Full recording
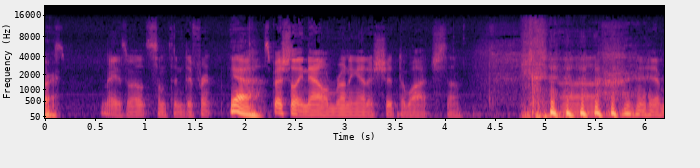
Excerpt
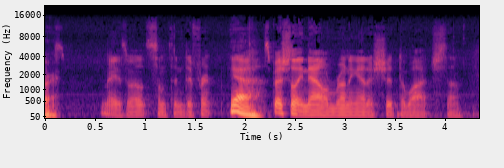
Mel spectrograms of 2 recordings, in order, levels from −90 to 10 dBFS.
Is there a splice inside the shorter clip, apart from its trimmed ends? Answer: no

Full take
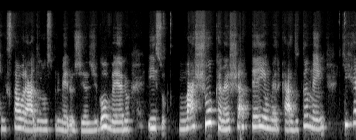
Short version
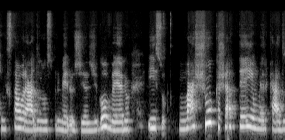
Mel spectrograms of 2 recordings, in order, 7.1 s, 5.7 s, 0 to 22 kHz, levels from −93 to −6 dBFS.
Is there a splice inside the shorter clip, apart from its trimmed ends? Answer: yes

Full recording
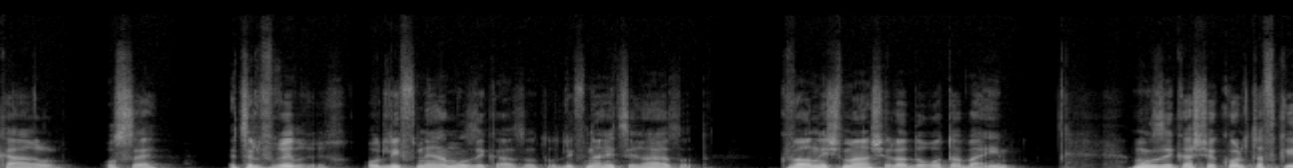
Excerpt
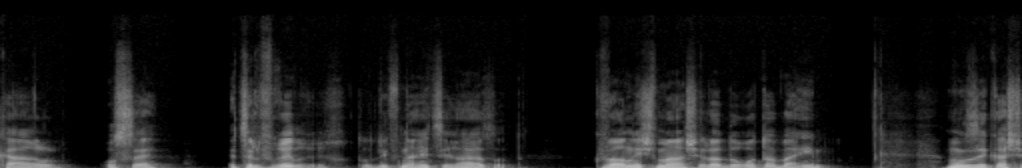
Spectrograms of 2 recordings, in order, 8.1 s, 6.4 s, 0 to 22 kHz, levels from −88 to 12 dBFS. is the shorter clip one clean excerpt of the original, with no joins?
no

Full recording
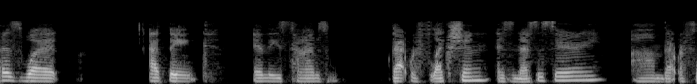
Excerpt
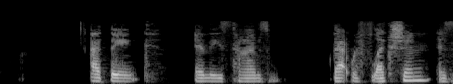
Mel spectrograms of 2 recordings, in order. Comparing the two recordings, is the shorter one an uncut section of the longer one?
yes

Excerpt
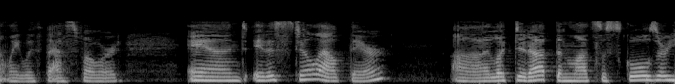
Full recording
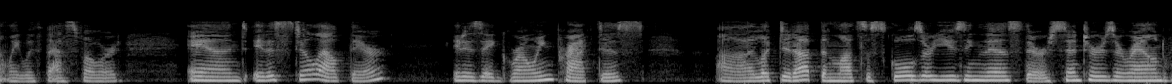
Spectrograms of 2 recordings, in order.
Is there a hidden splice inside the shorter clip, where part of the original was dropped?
yes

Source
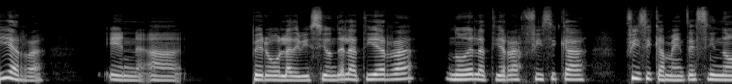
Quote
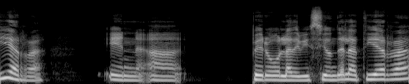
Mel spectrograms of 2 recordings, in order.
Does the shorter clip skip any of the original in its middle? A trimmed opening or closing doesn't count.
no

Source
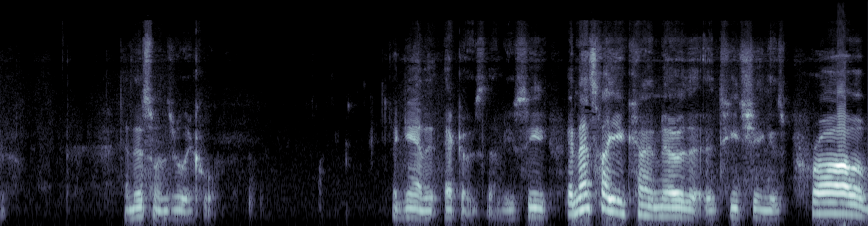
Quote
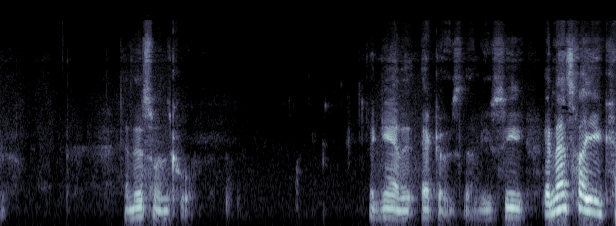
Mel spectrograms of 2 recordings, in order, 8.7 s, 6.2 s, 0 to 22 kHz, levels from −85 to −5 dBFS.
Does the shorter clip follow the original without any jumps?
no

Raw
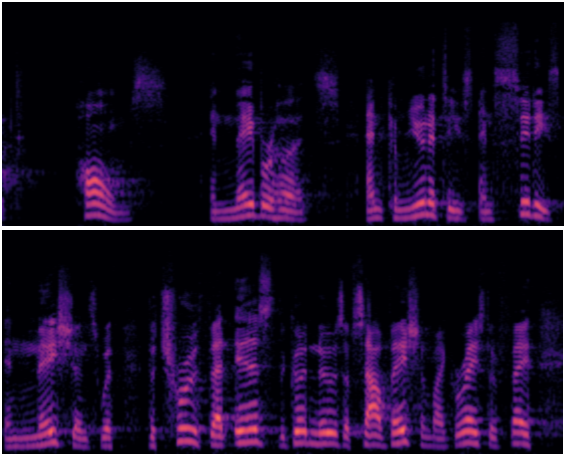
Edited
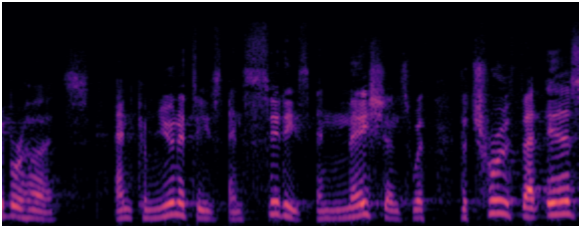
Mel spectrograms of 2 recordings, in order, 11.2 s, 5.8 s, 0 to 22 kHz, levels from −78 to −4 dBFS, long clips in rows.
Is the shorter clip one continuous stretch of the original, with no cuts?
yes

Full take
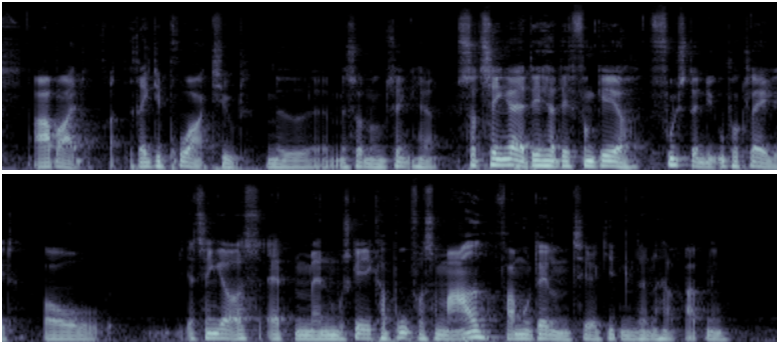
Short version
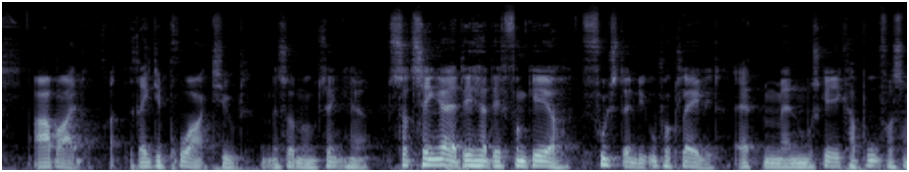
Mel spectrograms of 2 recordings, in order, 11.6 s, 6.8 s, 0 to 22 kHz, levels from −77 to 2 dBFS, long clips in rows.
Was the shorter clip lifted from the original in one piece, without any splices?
no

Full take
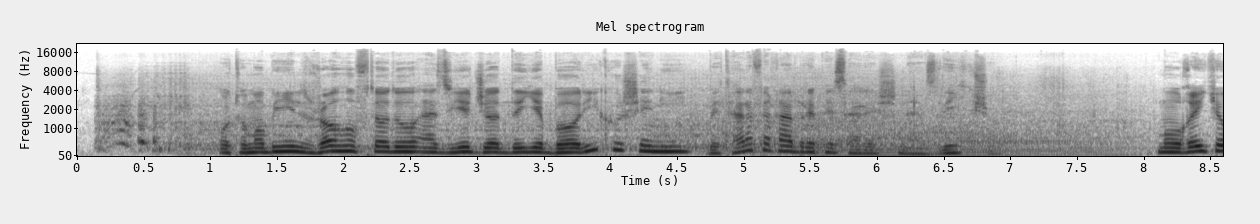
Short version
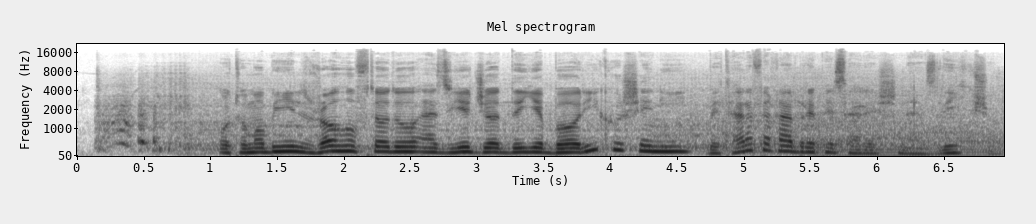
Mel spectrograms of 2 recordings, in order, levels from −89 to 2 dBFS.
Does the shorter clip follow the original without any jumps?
yes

